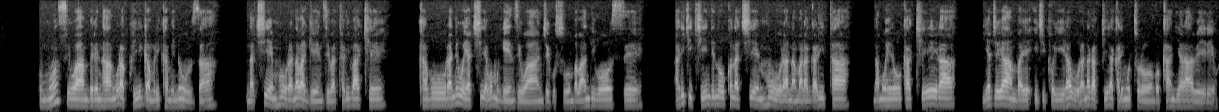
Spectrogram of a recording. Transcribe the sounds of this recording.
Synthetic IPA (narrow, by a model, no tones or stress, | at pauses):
umuːnsiwaːmbe̞ɾe̞n̥haːŋɡuɾakwiːɡamuɾikaminuːza | nat͡ʃije̞m̥huːɾanaβaɡe̞ːnziβatʰaɾiβakʰe | kʰaβuːɾaniwe̞jat͡ʃiːjaβomuɡe̞ːnziwaːnd͡ʒe̞ɡusuːmbaβaːndiβo̞ːse̞ | aɾikikʰiːndinuːko̞nat͡ʃije̞mɦuːɾanamaɾaɡaɾitʰa | namuhe̞ɾukakʰe̞ːɾa | jad͡ʒejaːmbaje̞ʔid͡ʒipʰo̞jiɾaβuɾanaɡapiːɾakaɾimŋutʰuɾo̞ːŋɡo̞kʰaːndijaɾaβe̞ːɾe̞we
